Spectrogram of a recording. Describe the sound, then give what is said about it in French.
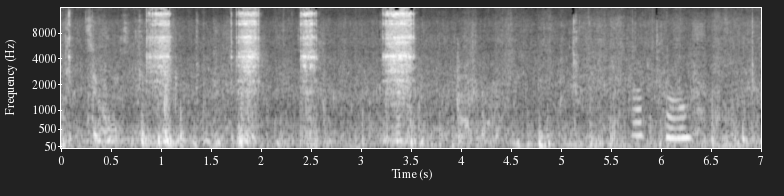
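The foresail being hoisted on a sailing boat: a few rasping bursts of line running through pulleys and a ratchet, over a steady wash of wind noise. “On va pouvoir établir le On envoie la voile avant. C'est bon.”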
